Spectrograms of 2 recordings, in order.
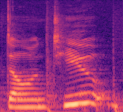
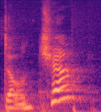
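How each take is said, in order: First: The t and y sounds stay separate. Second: The t and y merge into ch.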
